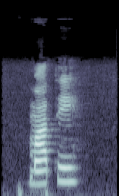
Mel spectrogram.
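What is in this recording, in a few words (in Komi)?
"маті", Komi-Zyrian, female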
